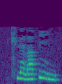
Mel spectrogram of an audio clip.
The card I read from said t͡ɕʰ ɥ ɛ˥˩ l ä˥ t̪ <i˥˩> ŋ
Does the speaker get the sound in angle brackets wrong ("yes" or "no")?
no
